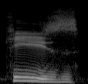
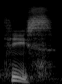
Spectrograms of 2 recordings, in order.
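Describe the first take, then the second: First: The word ends with a z sound. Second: The word ends with an s sound. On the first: The speaker calls it right. "You say key, keys ... so you add z there" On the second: The speaker calls it wrong. "notice you don't say keys"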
